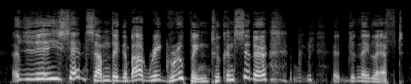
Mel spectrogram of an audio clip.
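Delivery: very high, squeaky goblin report; goblin adviser. A narrator's reading. Goblin reporting the elves' departure, squeaky. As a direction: squeak out the news as a little goblin.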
